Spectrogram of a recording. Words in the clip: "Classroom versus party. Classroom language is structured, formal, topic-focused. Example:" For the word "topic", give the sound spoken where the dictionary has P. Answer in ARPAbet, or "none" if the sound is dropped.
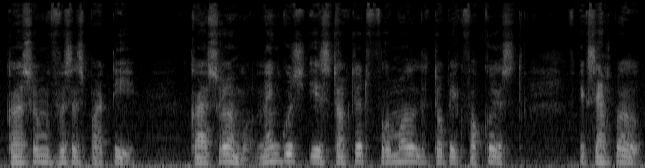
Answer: P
